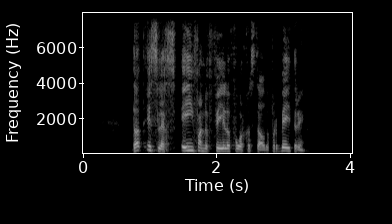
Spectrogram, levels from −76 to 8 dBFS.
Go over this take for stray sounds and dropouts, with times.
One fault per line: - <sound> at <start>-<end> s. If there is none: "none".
none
